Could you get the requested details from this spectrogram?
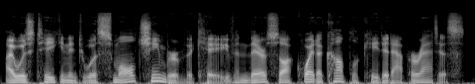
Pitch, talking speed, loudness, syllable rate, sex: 95 Hz, 215 wpm, -22 LUFS, 6.1 syllables/s, male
